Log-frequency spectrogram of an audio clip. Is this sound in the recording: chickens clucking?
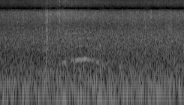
no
